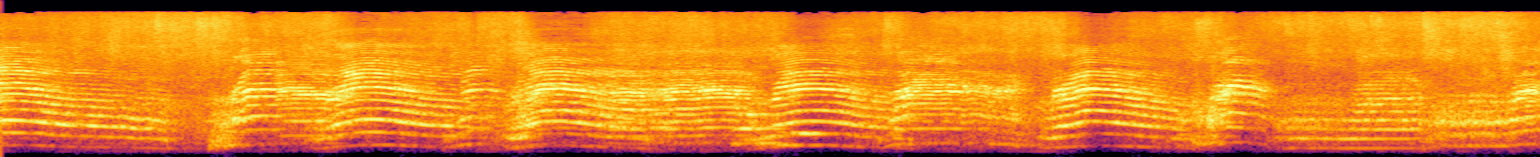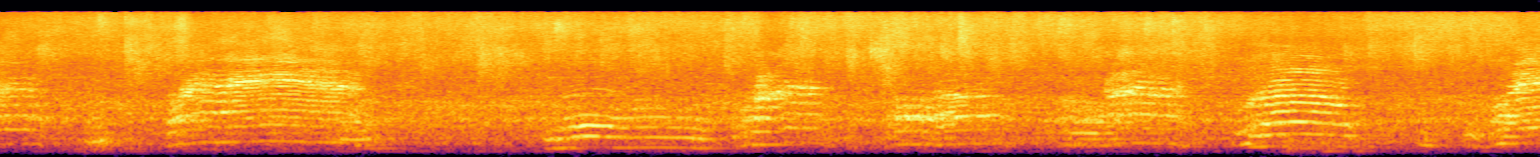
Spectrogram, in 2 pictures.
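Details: Two Siamese cats, which go berserk whenever their owner showers, yowl insistently, loud drawn-out meows tumbling one after another almost every second.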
